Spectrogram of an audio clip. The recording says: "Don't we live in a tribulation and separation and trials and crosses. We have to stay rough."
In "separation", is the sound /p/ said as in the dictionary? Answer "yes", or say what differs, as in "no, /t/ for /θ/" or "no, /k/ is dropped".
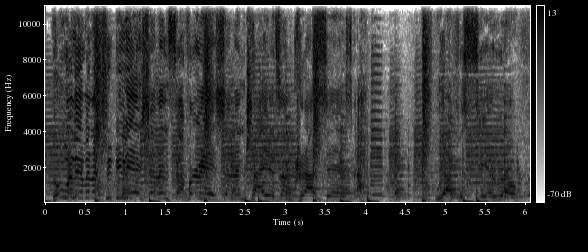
no, /f/ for /p/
